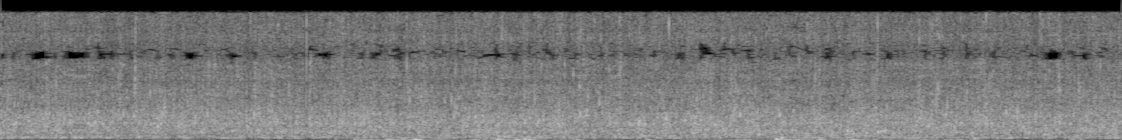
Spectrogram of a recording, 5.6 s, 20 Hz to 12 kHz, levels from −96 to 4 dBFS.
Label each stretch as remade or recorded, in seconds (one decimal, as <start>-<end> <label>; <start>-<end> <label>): 0.0-5.6 recorded

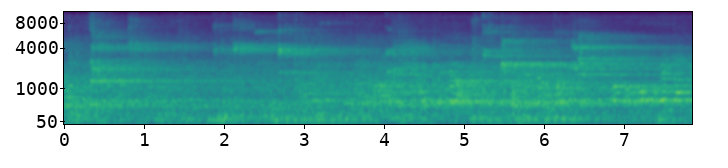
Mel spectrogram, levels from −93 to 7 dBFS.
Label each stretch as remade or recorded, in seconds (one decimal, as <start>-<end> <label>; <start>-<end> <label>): 0.0-4.1 recorded; 4.1-4.7 remade; 4.7-7.9 recorded

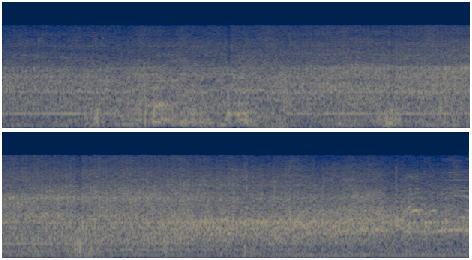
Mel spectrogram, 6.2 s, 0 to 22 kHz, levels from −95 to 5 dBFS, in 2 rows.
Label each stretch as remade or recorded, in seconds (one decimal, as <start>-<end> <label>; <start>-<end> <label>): 0.0-0.7 recorded; 0.7-1.9 remade; 1.9-5.3 recorded; 5.3-5.8 remade; 5.8-6.2 recorded

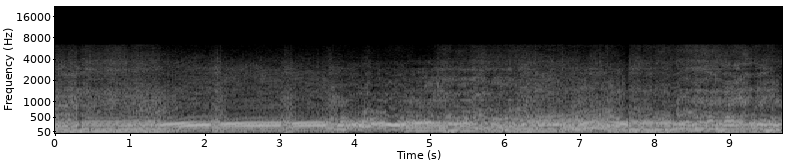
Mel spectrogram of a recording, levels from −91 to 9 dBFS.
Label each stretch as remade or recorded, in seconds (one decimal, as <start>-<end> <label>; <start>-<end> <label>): 0.0-0.4 remade; 0.4-3.7 recorded; 3.7-6.3 remade; 6.3-8.2 recorded; 8.2-9.7 remade

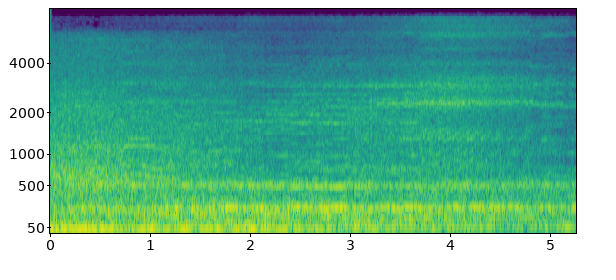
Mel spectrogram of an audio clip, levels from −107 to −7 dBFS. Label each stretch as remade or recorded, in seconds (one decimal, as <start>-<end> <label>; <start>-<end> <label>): 0.0-0.7 recorded; 0.7-3.7 remade; 3.7-4.8 recorded; 4.8-5.3 remade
